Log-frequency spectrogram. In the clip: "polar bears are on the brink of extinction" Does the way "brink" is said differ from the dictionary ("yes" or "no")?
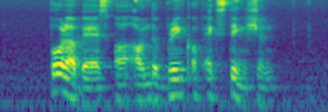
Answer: no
